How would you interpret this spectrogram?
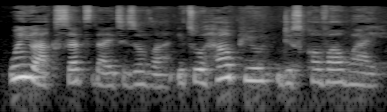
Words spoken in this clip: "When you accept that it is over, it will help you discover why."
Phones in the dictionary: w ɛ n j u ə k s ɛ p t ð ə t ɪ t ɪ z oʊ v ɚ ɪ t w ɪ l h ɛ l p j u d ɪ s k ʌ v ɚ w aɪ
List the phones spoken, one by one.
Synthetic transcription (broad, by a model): w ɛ n j u ə k s ɛ p t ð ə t ɪ t ɪ z oʊ v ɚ ɪ t w ɪ l h ɛ l p j u d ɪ s k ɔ v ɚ w aɪ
